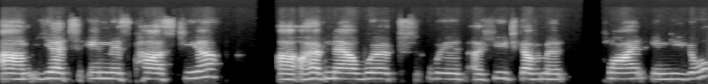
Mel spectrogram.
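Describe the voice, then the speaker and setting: The speaker has an Australian accent and a bright, sharp tone. Delivery is very slow and monotone, with flat intonation and a dry, close sound with no echo. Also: woman, fairly high pitch for a woman. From Australia, Sydney. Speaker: coaching student and practitioner. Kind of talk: casual testimony in online group session. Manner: halting, many fillers.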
